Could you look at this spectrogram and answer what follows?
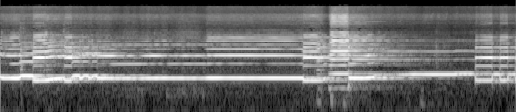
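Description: Background music: a slow solo woodwind melody of long held notes, decorated with quick trills, with the pitch shifting about four and a half seconds in and again near the end.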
